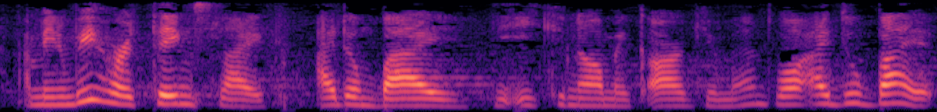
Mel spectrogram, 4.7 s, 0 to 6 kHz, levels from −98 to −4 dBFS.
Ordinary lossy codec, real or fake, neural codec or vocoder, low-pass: none; real; none; 5.4 kHz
